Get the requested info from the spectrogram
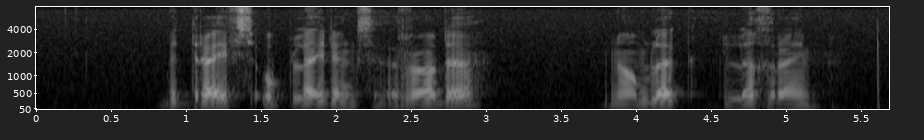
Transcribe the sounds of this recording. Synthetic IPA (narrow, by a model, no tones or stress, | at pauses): bədrɛjfsɔ̰plɛjdəŋsrɑːdə | nɑːmlək | ləχrœɥm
